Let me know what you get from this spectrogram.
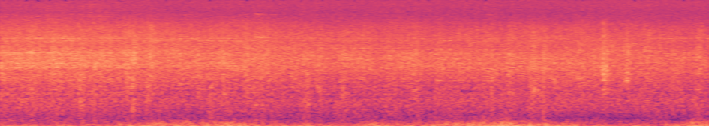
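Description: Steam-hauled train of wooden passenger carriages rolling away along the track, a steady low rumble with a few sharp clicks as the wheels pass over rail joints.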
